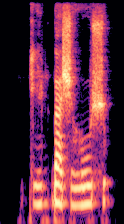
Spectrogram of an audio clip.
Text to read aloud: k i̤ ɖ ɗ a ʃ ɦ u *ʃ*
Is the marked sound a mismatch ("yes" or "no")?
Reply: no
